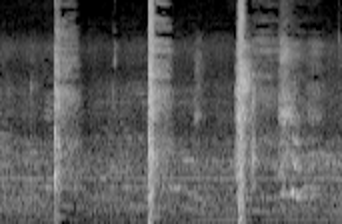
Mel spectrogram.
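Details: A child giggles and coughs, with three sharp cough bursts and a softer fourth breaking into the laughter, a laughter-induced cough.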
